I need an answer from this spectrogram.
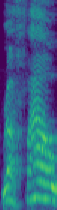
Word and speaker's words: Rafał: Okay, next up, I'll tell you about Rafał Wasiłek, R-A-F-A-L with a slash through it, and that's pronounced like a W in Polish.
